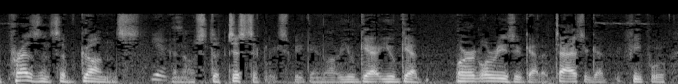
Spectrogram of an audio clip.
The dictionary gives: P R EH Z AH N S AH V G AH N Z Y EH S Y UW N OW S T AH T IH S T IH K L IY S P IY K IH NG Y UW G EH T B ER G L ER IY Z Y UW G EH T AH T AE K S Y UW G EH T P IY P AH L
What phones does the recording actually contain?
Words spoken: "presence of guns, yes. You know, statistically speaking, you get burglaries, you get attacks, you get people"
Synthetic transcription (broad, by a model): P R EH Z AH N S AH V G AH N Z Y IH N OW S T AH T IH S T IH K L IY S P IY K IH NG Y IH G EH T B ER G L ER IY Z Y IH G EH T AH T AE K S Y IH G EH T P IY P L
